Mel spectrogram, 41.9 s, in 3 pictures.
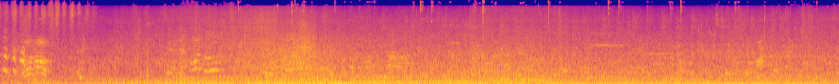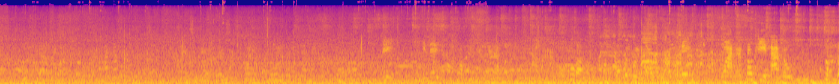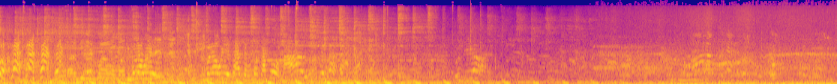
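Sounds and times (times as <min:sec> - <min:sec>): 
laughter: 0:00.0 - 0:02.2, 0:03.6 - 0:35.3, 0:36.6 - 0:41.9
constant pickup truck traffic on town streets: 0:00.0 - 0:41.9
indistinct murmuring voices: 0:00.0 - 0:41.9
scattered street noises: 0:00.0 - 0:41.9.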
